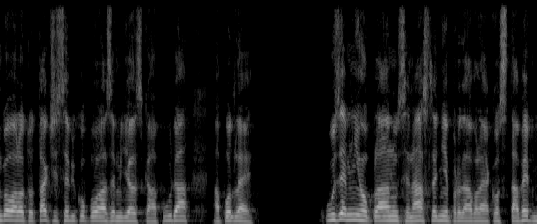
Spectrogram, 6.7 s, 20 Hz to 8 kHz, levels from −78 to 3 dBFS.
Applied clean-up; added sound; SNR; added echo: neural mask model Resemble Enhance denoiser.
